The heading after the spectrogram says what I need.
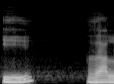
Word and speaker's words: إذا: এখানে হামজা জের হয় ই, জাল আলিফ জবর জা, ইজা। আমরা অনেকে ইজা বলি, ইজা কিন্তু এটা ভুল উচ্চারণ, ইজা হবে না। ইজা, জাল অক্ষর অবশ্যই জিহ্বা বের করে উচ্চারণটা করতে হবে এবং এখানে 1 সেকেন্ড টান হবে।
